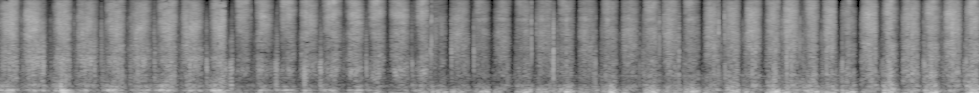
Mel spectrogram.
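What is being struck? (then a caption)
Leather wallet rubbed with a cleaning eraser block. A closed, brown, embossed vintage Gucci leather bifold wallet lies on a white surface while a white leather-cleaning eraser block, held in the fingers, is rubbed back and forth across it. Quick, steady, dry scratchy strokes come at about two and a half per second, each a brief broadband swish over a low rumble. Eraser crumbs build up on the wallet as the rubbing continues.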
